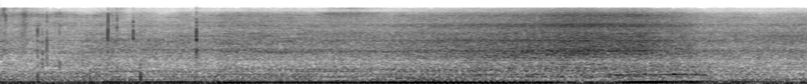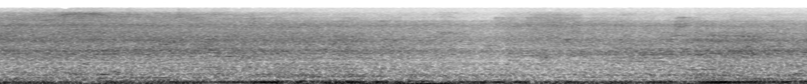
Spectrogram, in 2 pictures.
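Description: Road traffic heard from a moving motorbike: an engine running steadily under a low rumble, with the hiss and hum of surrounding motorbikes and cars.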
